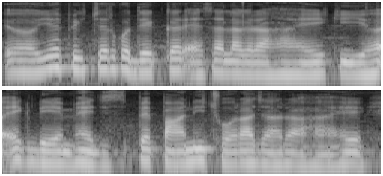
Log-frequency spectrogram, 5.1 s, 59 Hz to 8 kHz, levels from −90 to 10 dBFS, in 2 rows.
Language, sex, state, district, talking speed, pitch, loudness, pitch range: Hindi, male, Arunachal Pradesh, Lower Dibang Valley, 235 wpm, 120 Hz, -17 LUFS, 115-135 Hz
